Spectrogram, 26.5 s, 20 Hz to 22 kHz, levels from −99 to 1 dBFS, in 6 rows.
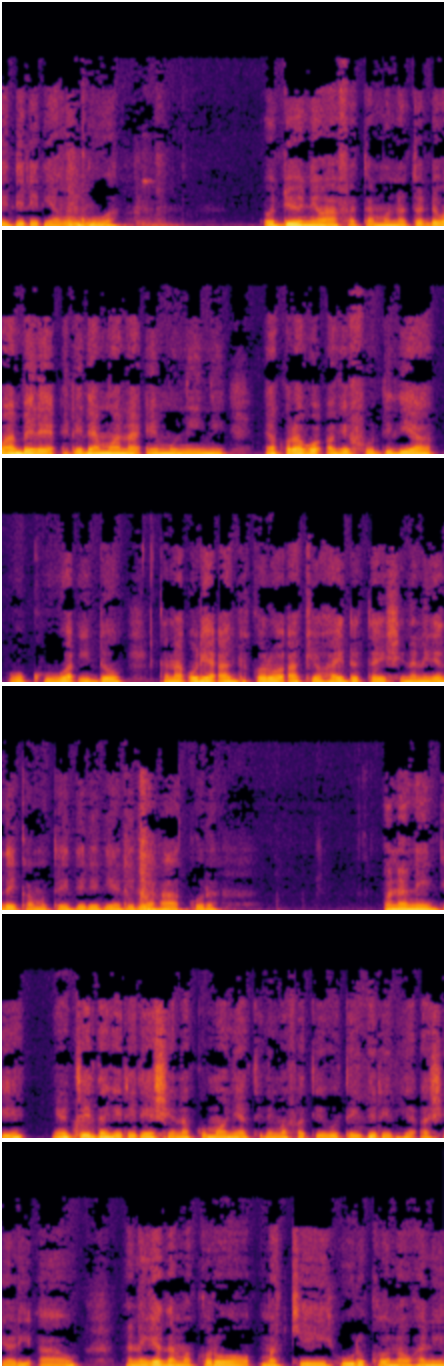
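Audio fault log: throughout: generation loss. The speech sounds swirly, hollow and smeared, with blurred consonant attacks. This is likely from around ten repeated low-rate MP3 encodes, each requantising on a shifted frame grid. A spectrogram shows a hard ceiling at 16.5 kHz and flickering holes across the upper bands.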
